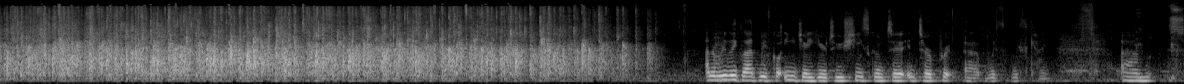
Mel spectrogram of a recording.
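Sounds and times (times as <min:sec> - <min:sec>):
audience applause welcoming authors at an Edinburgh event: 0:00.0 - 0:06.7
speech: 0:07.1 - 0:11.8.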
